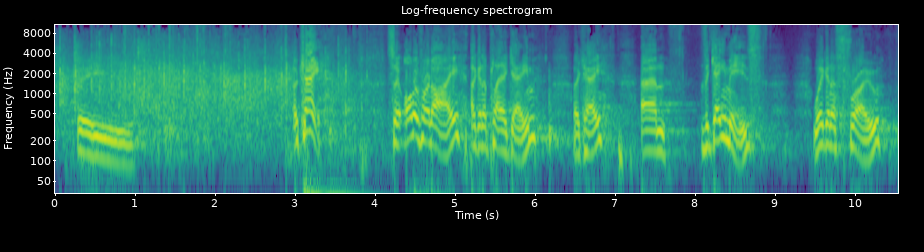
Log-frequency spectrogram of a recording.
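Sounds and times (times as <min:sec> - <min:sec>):
audience applause: 0:00.0 - 0:04.2
speech: 0:00.3 - 0:01.1, 0:03.0 - 0:08.9, 0:09.5 - 0:10.5.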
